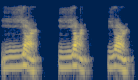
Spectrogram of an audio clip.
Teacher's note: Now for that other mouth shape, for the y, as in yarn, the tongue is lifted in a way that lets the air flow with just that little extra y sound.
